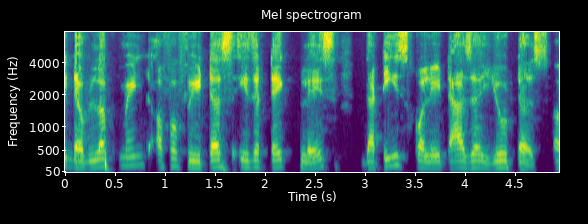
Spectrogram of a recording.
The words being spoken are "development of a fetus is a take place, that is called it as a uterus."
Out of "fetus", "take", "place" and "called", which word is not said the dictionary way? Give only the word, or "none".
called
